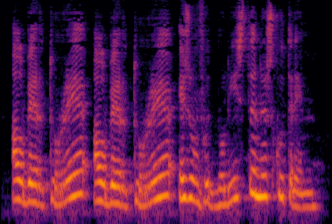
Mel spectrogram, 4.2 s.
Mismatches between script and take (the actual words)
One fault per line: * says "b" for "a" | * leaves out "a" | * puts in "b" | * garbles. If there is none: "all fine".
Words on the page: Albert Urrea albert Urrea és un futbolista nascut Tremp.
all fine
